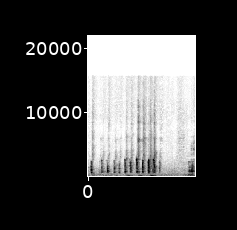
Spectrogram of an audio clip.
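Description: Typing on a computer keyboard: a quick run of about ten key clicks in the first second and a half, then it stops.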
